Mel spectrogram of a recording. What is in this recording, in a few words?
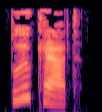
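"blue cat", British English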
